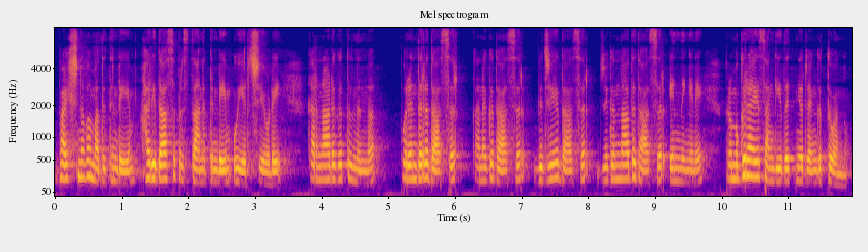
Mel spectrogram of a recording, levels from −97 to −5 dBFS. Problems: none marked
